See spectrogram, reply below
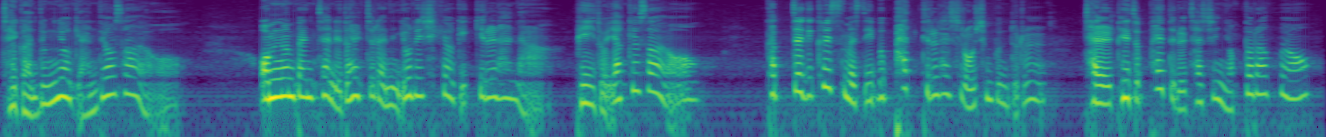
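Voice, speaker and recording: A woman's voice: a little high, lively intonation, moderate pace, darkish tone, slightly rough. A woman telling a personal family story in first-person narration, confiding and emotional.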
